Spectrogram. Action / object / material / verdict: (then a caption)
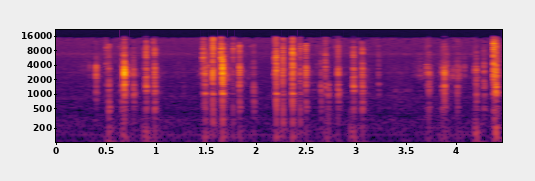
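tap / mechanical keyboard with plastic keycaps and aluminum case / plastic, aluminum / none. Rapid typing with one hand's fingertips on a mechanical keyboard with plastic keycaps and an aluminum case, giving a fast run of sharp clacky key taps. About twenty-three taps come in quick irregular bursts, each a short click with a bright top and a deep, thocky low body that dies away almost at once.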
